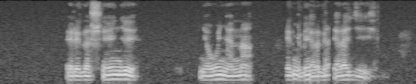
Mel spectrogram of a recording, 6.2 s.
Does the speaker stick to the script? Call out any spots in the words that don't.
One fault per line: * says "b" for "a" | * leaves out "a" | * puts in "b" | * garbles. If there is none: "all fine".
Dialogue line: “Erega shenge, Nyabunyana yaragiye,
* garbles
